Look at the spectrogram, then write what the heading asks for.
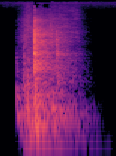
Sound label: chair wood take medium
